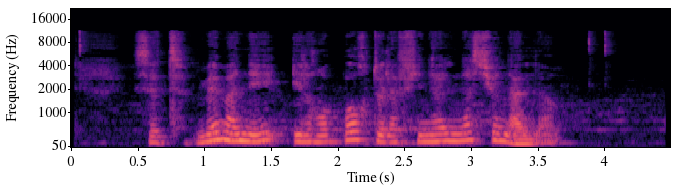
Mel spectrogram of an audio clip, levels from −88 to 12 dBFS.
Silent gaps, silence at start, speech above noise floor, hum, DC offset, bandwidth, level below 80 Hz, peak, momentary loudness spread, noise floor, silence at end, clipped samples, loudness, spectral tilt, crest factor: none; 0.5 s; 31 dB; none; under 0.1%; 11.5 kHz; -62 dBFS; -10 dBFS; 12 LU; -54 dBFS; 0.8 s; under 0.1%; -24 LUFS; -6 dB/octave; 16 dB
